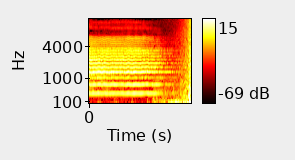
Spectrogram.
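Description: A beatboxer imitating a saxophone with his voice into a microphone: one long held note with a bright, reedy stack of overtones, fading away about a second and a half in.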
